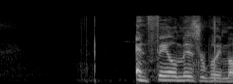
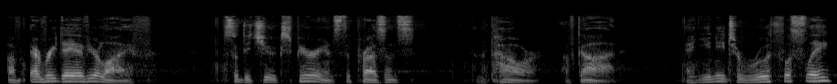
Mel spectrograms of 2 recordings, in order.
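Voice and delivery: very calm; 6 semitones lower, 9 dB quieter than usual. Retold or imitated. Old mentor quietly counsels the frustrated pastor, calm and soft. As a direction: settle back and let each phrase land gently. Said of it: "He sits back and he very calmly says".

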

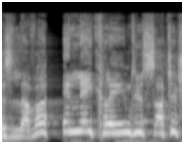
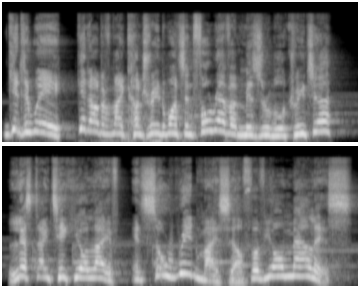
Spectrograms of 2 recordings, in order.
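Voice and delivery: ordinary delivery

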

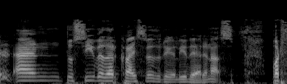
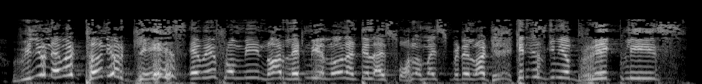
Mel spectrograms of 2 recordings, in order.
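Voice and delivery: high, loud exasperated pleading; crying out; 9 semitones higher, 9 dB louder than usual. Acted. Job begs the Lord for a break, acted outcry. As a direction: plead loudly at a raised pitch. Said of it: "he's, like, crying out".

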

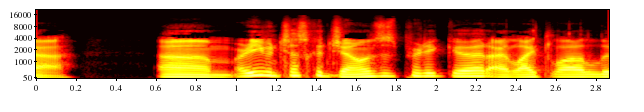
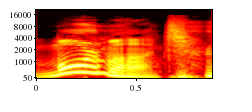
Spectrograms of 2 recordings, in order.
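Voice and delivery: higher, louder mock yell; retold yell; 7 semitones higher, 5 dB louder than usual. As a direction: call it out like a sudden moment of recognition. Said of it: "I'm just yell out".

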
